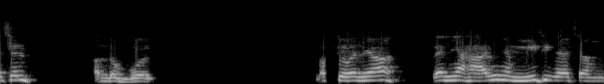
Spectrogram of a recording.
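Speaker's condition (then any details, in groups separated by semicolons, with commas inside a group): Cerebral palsy; affects coordination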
